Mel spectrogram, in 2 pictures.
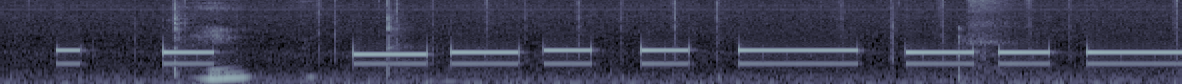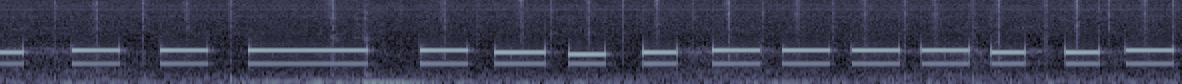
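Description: A steady run of touch-tone phone keypad beeps, dozens of short dual-pitched tones pressed in a rhythmic pattern that picks out a simple tune. Clear, with a brief thump near the start.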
